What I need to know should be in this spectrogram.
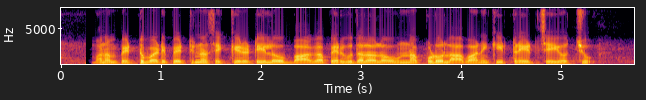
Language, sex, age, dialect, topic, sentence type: Telugu, male, 18-24, Telangana, banking, statement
